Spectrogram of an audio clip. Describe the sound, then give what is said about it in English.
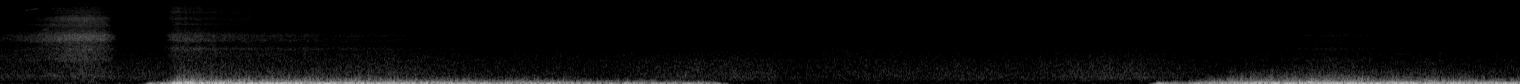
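Slow, deliberate conscious breathing, loud and airy: a short breath, then a long breath of about five seconds, a few seconds of silence, and another long breath beginning. “Let's take a few conscious breaths while I try to think here.”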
